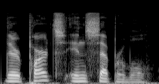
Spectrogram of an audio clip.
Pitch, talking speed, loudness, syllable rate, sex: 135 Hz, 115 wpm, -15 LUFS, 4.9 syllables/s, male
